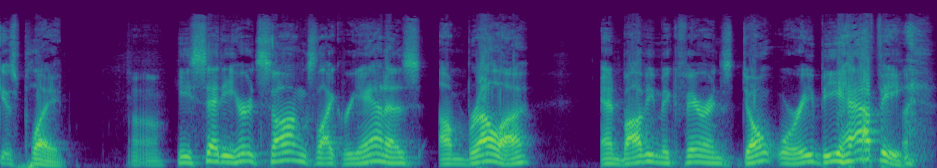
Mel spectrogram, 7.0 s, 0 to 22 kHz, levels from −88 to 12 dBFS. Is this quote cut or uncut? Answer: uncut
